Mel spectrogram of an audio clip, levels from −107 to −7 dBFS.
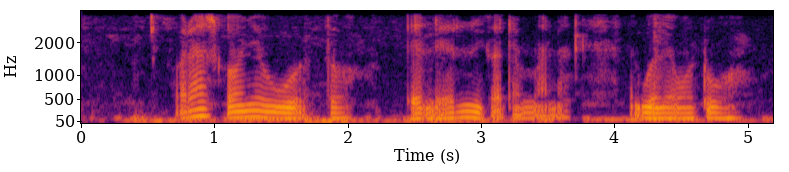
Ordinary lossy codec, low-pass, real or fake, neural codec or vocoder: none; 3.6 kHz; real; none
